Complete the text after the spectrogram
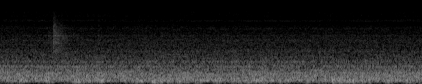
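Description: Hot glass rolls softly on a steel plate.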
